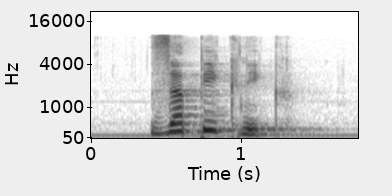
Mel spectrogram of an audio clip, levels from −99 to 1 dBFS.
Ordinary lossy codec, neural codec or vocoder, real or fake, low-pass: none; none; real; 9.9 kHz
